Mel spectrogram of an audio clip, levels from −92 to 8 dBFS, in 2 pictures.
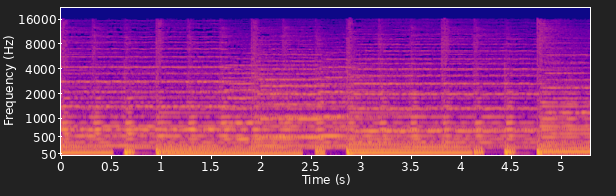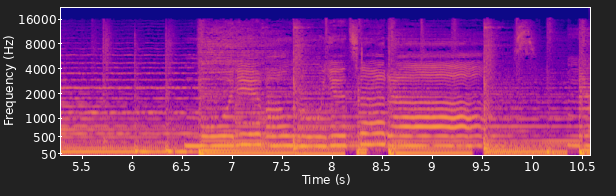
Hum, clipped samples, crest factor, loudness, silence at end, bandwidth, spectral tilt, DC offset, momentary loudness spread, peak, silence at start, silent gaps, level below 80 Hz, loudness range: none; under 0.1%; 16 dB; -18 LUFS; 0 s; 16.5 kHz; -6 dB/octave; under 0.1%; 6 LU; -2 dBFS; 0 s; none; -24 dBFS; 4 LU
